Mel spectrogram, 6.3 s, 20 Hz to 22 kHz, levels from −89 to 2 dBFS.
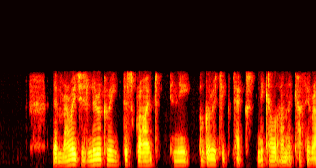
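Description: No technical faults occur in this speech, which comes through a telephone line coded with G.711.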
